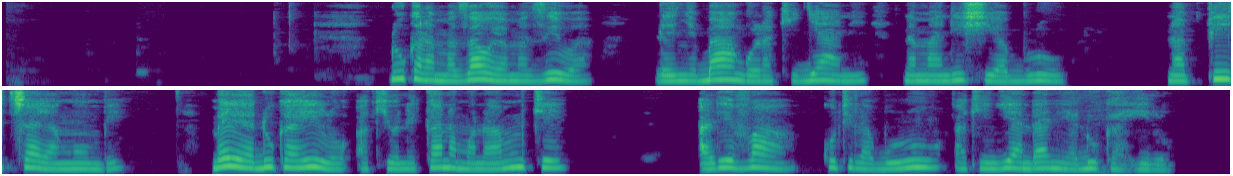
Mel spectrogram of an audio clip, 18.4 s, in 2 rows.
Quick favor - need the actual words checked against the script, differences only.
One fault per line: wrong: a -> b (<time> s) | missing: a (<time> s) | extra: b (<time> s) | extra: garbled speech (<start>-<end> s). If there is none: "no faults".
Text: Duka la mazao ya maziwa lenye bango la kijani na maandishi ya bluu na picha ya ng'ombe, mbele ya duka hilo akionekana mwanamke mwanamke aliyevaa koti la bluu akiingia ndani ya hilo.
missing: mwanamke (13.5 s)
extra: duka (17.3 s)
